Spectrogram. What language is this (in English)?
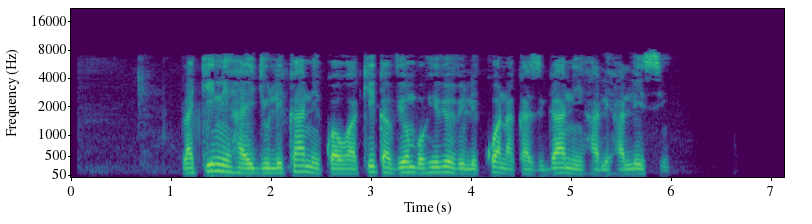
Swahili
